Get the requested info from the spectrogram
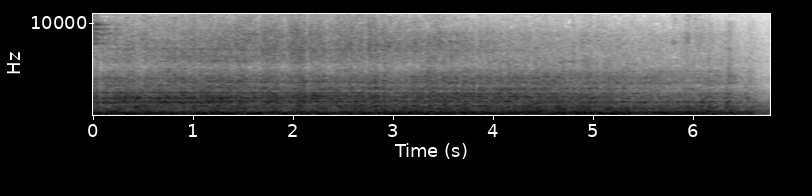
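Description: Pacific National NR class diesel-electric locomotive at the rear of a freight train passing and drawing away, its engine running with a steady note over the rumble of wheels on rail. The sound begins to fade about six seconds in.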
